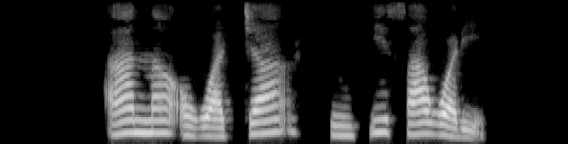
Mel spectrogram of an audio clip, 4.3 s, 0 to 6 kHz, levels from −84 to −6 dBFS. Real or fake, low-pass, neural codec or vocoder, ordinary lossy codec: real; 5.4 kHz; none; MP3, 48 kbps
